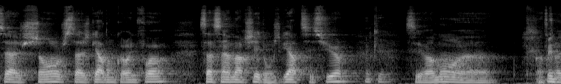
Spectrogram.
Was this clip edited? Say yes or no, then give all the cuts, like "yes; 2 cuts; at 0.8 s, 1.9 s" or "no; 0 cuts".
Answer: no; 0 cuts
